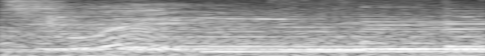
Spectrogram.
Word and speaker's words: sleigh: And the word sleigh rhymes with play. Sleigh, play.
